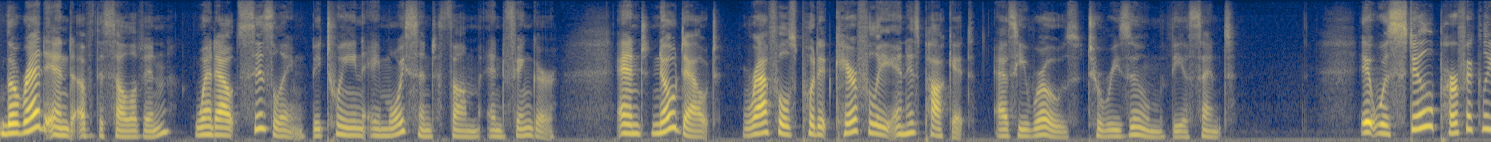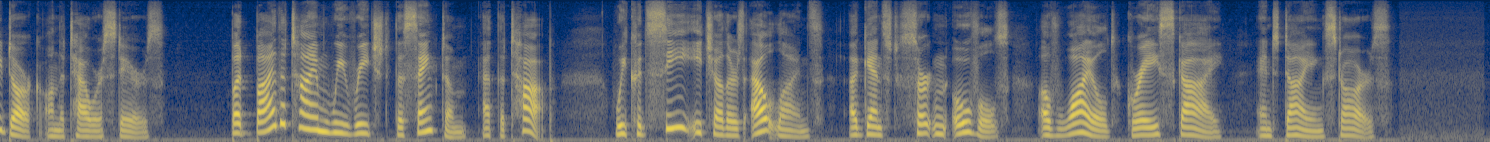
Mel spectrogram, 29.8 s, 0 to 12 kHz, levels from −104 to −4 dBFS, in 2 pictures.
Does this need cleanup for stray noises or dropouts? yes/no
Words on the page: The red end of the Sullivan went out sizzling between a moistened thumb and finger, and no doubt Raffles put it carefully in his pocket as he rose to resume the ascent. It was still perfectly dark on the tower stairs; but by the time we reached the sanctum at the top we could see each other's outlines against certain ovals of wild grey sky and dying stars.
no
